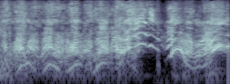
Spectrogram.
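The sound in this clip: A voice imitates a dog fight with a rapid run of snarling barks and growls, loud and nearly continuous, broken by a brief gap before more snarls.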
